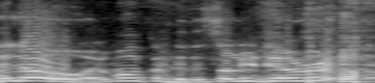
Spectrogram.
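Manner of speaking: super deep, dropped bass voice. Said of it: "very deep".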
